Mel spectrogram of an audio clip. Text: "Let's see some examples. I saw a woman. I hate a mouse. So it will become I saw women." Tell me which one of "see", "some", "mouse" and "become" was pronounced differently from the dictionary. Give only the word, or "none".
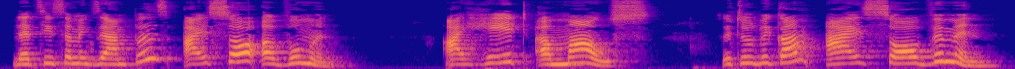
none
